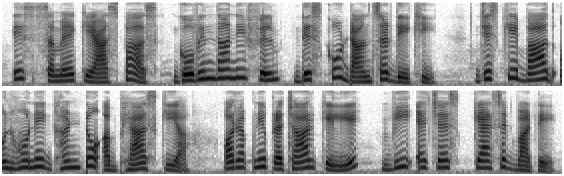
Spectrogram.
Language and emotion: Hindi, neutral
